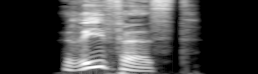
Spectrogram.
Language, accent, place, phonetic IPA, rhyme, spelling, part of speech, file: German, Germany, Berlin, [ˈʁiːfəst], -iːfəst, riefest, verb, De-riefest.ogg
- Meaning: second-person singular subjunctive II of rufen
